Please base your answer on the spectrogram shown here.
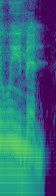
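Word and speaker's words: Lehman: The real Ari Leman. Leman rhymes with demon by the way.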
